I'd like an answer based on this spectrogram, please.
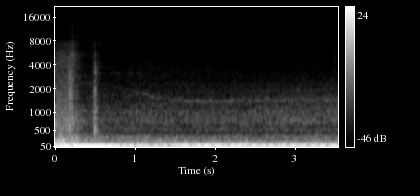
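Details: VW Vanagon just after startup, out of gear, clutch in, no gas: deep steady low rumble with even beat, no knocks or ticks; healthy cold normal idle.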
